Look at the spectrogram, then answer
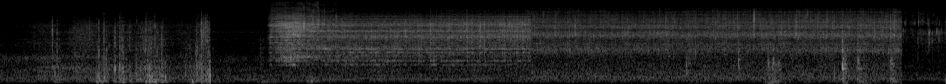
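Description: Bacon frying on a camp stove in snowy Alaska wilderness, opening with faint clicks and scraping before a loud, steady sizzle starts and continues, with occasional sharp clatters over the hiss.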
